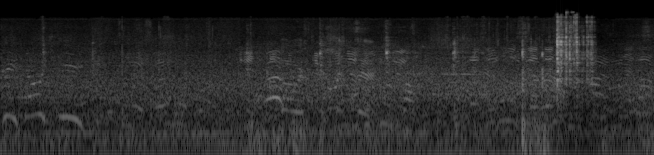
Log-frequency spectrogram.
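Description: Players' shouts and calls carrying across an outdoor football pitch, short and scattered, over a steady low hum. Near the end comes one short, sharp noise.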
